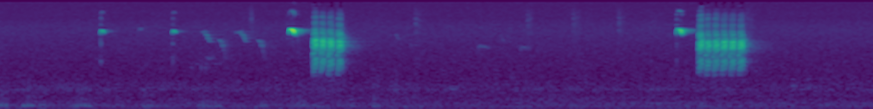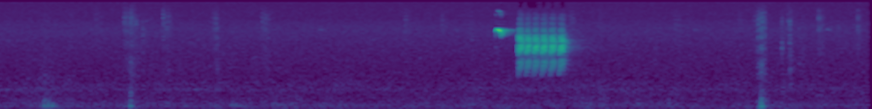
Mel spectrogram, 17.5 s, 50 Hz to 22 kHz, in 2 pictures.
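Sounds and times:
great tit Parus major giving harsh buzzy churr calls: 0:02.9 - 0:03.6, 0:06.8 - 0:07.6, 0:13.7 - 0:14.6.

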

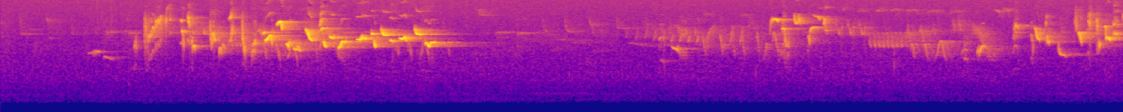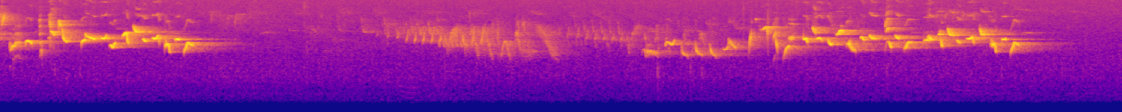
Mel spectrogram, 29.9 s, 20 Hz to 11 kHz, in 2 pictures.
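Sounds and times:
Eurasian blackcap Sylvia atricapilla song: 0:01.2 - 0:06.1, 0:08.4 - 0:18.0, 0:19.8 - 0:29.0.

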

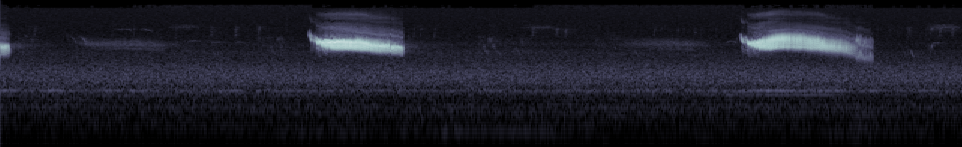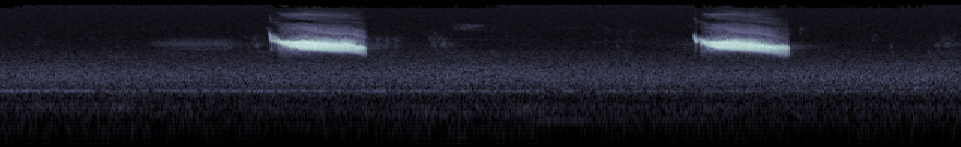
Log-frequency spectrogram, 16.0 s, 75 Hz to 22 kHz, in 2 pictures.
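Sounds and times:
European greenfinch Chloris chloris wheezing buzzes: 0:02.6 - 0:03.4, 0:05.2 - 0:07.3, 0:09.3 - 0:11.2.

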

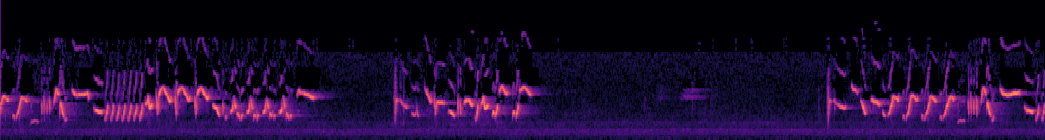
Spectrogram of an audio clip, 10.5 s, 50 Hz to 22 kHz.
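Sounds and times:
Eurasian wren Troglodytes troglodytes singing rattling trills: 0:00.0 - 0:03.2, 0:03.9 - 0:05.4, 0:08.3 - 0:10.4.

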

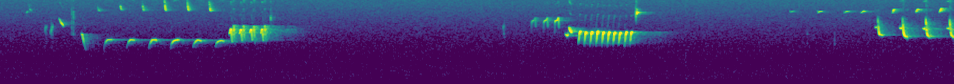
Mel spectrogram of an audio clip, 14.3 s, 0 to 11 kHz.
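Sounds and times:
Common nightingale singing, Luscinia megarhynchos: 0:00.4 - 0:04.6, 0:07.5 - 0:10.1, 0:11.9 - 0:14.3.

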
